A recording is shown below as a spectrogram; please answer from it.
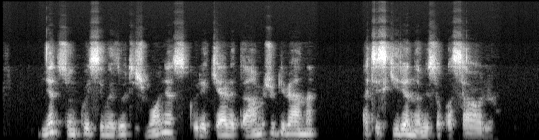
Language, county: Lithuanian, Telšiai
